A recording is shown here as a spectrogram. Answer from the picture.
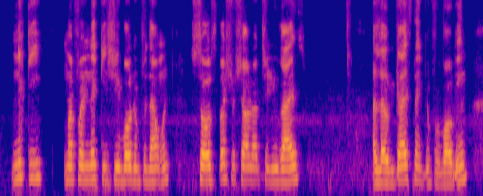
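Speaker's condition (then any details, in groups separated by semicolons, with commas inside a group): Cerebral palsy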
